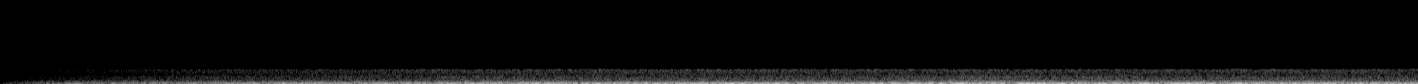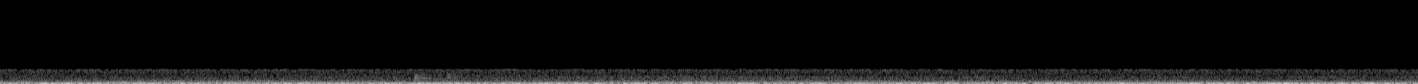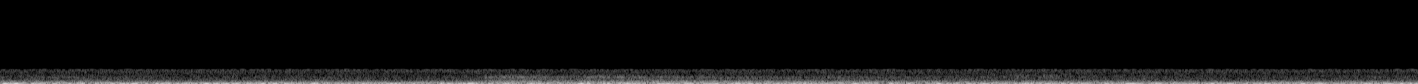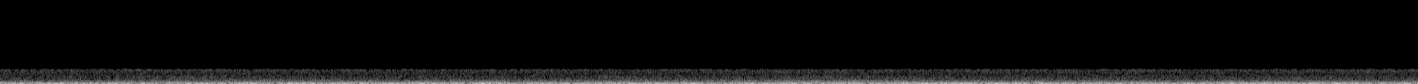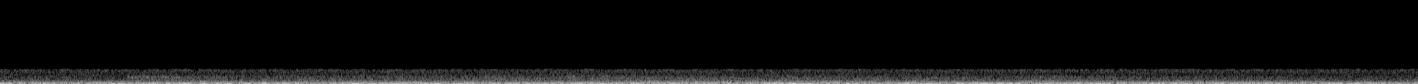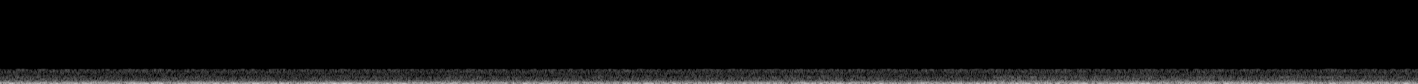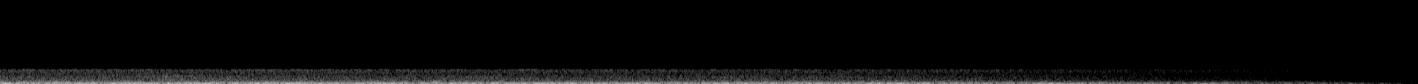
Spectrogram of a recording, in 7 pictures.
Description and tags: Space Atmosphere 03
For best experience, make sure you:
* Don't look at the sound waves (the sound display) at all!
* Is in a pitch-black, closed room.
* For ultra feeling, turn up the volume to 100% and set the bass to maximum if you have good speakers! Otherwise put on headphones with volume 100% (which should be high but normal gaming volume).
* Immerse yourself.
Space atmosphere. Mysterious sounds and noises.
This sound can for example be used in action role-playing open world games, for example if the player is wandering in a wasteland at night - you name it!
strange, space, universe, ambiance, creepy, movie, film, cosmos, ambient, mystery, atmosphere, game, ambience, unknown, mysterious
